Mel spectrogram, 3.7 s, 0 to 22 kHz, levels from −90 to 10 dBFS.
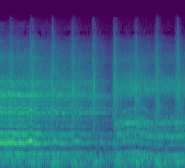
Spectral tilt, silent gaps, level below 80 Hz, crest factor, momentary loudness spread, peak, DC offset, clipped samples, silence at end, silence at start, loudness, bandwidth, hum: -2.5 dB/octave; none; -48 dBFS; 18 dB; 8 LU; -8 dBFS; under 0.1%; under 0.1%; 0 s; 0 s; -26 LUFS; 15.5 kHz; none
